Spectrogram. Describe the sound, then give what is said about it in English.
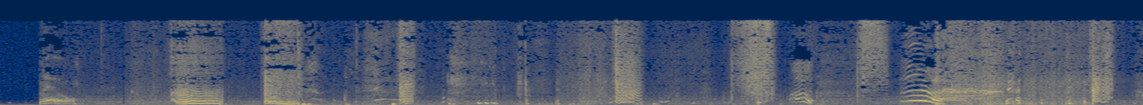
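A rapid string of loud farts during a fart-guessing game, some squeaky with rising and falling pitch, others raspy and buzzing, in irregular bursts over about fifteen seconds, with voices murmuring underneath. “I just have, like, this unknown skill for guessing farts”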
